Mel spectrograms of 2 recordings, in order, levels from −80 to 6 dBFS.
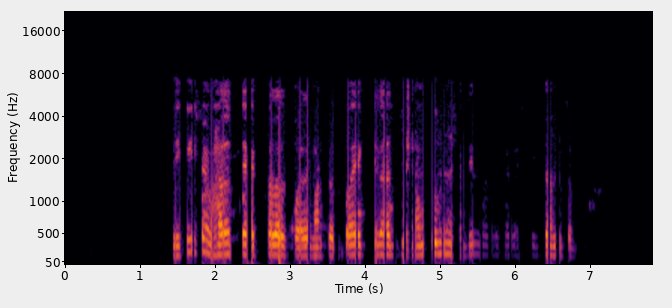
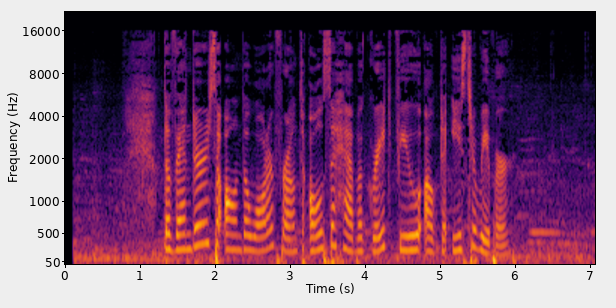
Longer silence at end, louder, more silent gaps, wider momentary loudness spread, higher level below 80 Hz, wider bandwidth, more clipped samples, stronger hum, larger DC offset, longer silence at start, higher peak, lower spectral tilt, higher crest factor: first, 1.1 s vs 0 s; second, -23 LUFS vs -16 LUFS; first, 6.15-6.19 s vs none; first, 21 LU vs 17 LU; second, -56 dBFS vs -28 dBFS; second, 7.6 kHz vs 16.5 kHz; neither; neither; neither; first, 1.45 s vs 0.1 s; second, -4 dBFS vs 0 dBFS; about the same, -5.5 dB/octave vs -4.5 dB/octave; first, 22 dB vs 16 dB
